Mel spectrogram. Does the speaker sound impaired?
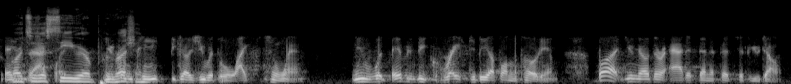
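Yes: cleft palate; congenital.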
